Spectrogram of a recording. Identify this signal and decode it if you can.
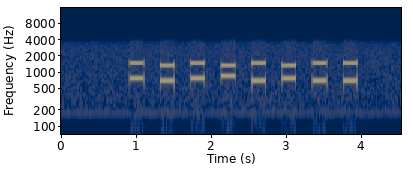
DTMF, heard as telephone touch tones, dialled by machine, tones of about 190 ms. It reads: 62683533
